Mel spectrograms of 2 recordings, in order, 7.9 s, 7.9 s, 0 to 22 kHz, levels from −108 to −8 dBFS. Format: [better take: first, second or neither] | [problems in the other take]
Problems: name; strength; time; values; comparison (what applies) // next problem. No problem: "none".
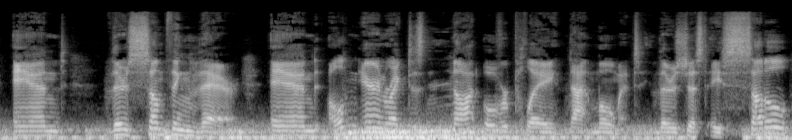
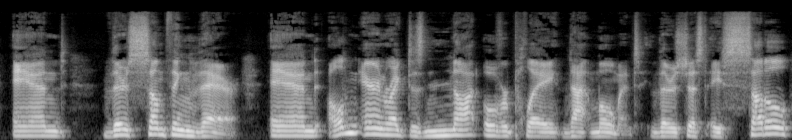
second | low rumble; loud; throughout; 7 dB below the speech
